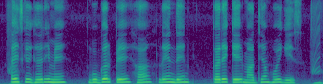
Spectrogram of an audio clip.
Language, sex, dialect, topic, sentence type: Chhattisgarhi, female, Northern/Bhandar, banking, statement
